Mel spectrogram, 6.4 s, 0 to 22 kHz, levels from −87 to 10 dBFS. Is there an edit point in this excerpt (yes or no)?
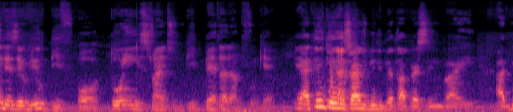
no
